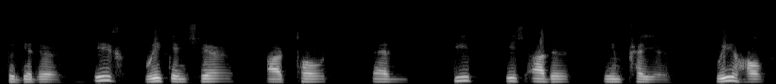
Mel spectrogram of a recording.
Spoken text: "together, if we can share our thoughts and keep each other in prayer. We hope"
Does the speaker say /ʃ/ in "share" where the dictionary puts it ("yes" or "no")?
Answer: yes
